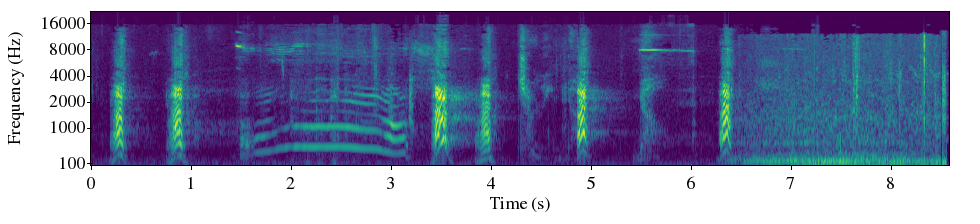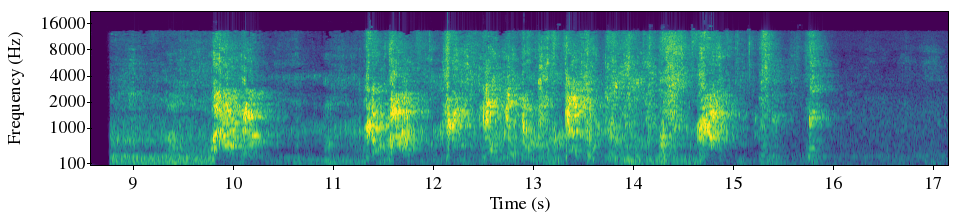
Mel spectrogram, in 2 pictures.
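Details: Corgi dog with sharp short barks and yips, then a drawn-out, wavering whine rising and falling, and a few more barks. Louder, noisy sounds with scuffling and voices fill the second half.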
